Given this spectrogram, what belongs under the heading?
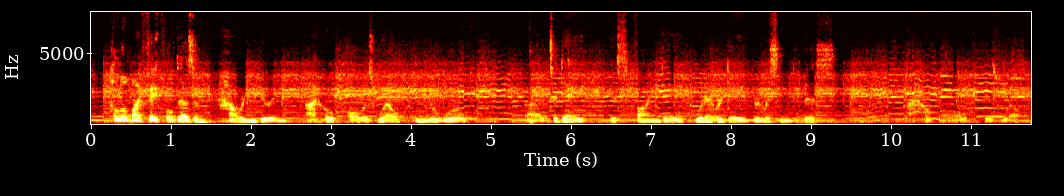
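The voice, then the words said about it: Congested, stuffy-nosed voice. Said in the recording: “I sound so weird right now... I'm a little congested”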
